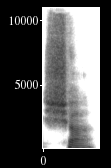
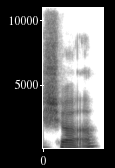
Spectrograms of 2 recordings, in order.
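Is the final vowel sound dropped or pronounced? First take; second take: dropped; pronounced. First: The final vowel sound is dropped. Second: The final vowel sound is pronounced. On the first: The speaker calls it right. "we don't stress on a, ... we say sha" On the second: The speaker calls it wrong. "we don't say sha'a"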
